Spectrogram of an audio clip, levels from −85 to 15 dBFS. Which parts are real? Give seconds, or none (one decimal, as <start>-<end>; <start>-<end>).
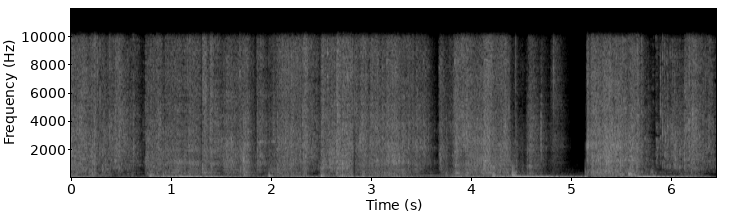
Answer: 0.0-1.0; 2.3-2.8; 5.4-6.5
